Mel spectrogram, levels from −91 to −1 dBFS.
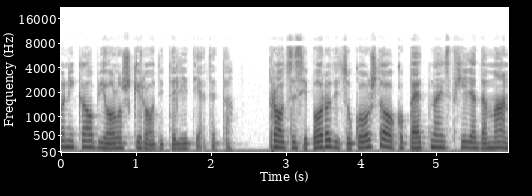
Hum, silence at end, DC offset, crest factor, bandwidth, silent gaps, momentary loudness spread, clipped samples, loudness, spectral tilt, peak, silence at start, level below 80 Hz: none; 0 s; under 0.1%; 18 dB; 10.5 kHz; none; 12 LU; under 0.1%; -32 LUFS; -6 dB/octave; -14 dBFS; 0 s; -48 dBFS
